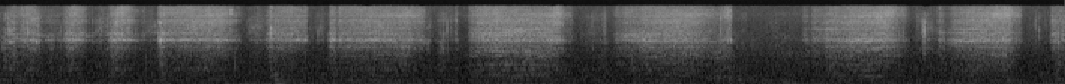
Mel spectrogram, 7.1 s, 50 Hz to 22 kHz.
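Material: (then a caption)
Wood. A bristle brush held in a gloved hand sweeps back and forth over a dark stained solid wooden picture frame moulding with a beaded groove. The result is six scratchy, bright, hissy strokes with slight dips between them, mostly high-pitched with a faint steady tone near 3.3 kHz.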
